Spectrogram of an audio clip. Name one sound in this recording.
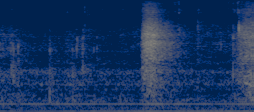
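A woman makes a smacking kiss sound with her fingers.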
